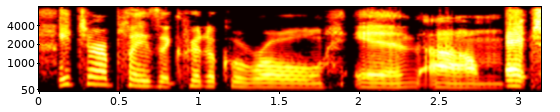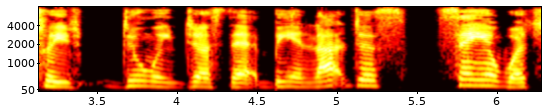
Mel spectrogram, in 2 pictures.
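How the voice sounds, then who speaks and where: Speech with ordinary pitch variation in a Southern US accent. The background is quiet. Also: woman. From US South. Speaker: healthcare recruitment consultant. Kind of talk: podcast interview. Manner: conversational.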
